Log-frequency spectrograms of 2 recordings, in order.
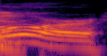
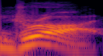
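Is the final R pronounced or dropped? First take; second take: pronounced; dropped. First: The final R is pronounced. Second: The final R is dropped, Long Island style.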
